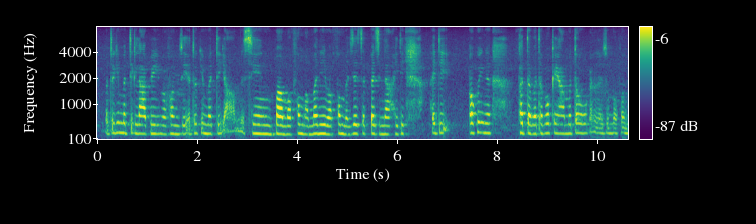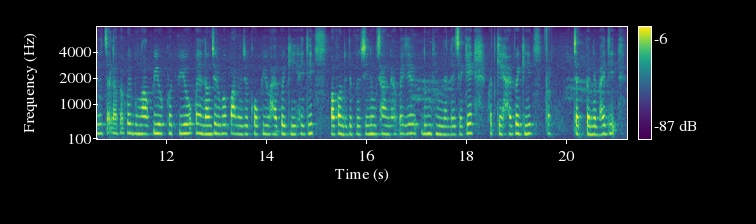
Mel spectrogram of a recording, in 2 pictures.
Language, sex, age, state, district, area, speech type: Manipuri, female, 18-30, Manipur, Bishnupur, rural, spontaneous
